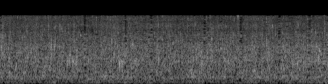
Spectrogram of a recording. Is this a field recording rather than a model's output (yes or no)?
yes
